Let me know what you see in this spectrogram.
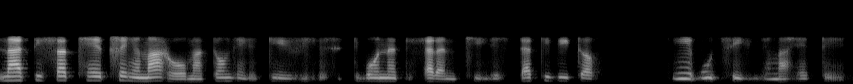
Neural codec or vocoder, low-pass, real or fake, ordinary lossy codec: codec, 24 kHz, 0.9 kbps, WavTokenizer, large speech release; 3.6 kHz; fake; AAC, 32 kbps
